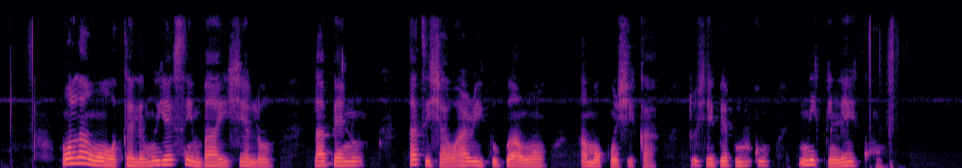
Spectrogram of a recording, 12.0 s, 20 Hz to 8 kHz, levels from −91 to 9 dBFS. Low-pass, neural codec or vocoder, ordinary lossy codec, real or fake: 7.2 kHz; none; MP3, 64 kbps; real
